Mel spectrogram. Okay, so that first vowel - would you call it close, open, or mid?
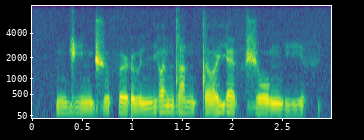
close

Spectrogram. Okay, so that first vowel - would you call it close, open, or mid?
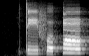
close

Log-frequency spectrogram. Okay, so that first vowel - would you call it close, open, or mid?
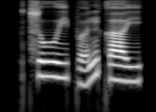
close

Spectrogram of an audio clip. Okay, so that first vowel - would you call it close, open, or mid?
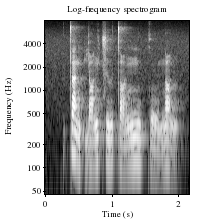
open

